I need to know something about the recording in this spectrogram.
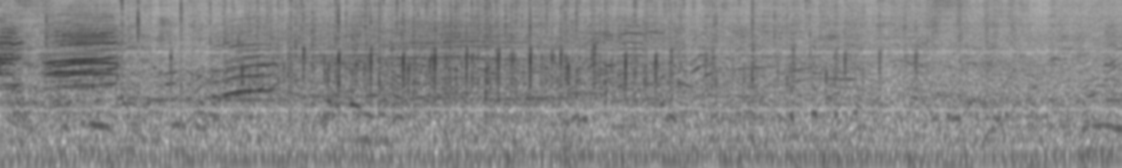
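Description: A dance team on an outdoor stage: voices calling out at the start, then a quick patter of sharp taps and footfalls about two to four seconds in as the dancers change formation, over crowd noise.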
